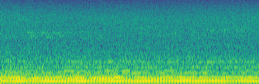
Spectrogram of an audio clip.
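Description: Soft, sustained ambient music with steady low drones plays throughout, and no animal can be heard.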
